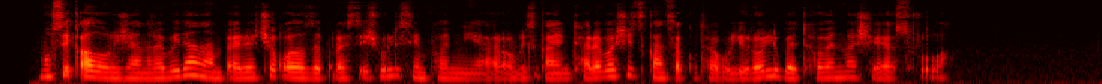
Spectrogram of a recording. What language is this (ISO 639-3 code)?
kat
